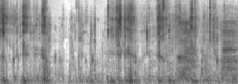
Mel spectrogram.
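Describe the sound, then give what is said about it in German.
Crackly chewing with bursts of sharp, fizzy pops and crunches, irregular and fairly loud, like popping candy crackling in a mouth. No one speaks. “Ach, wie dieses Zeug, was man sich in den Mund stecken kann. Ja, wie diese Knisterbrause oder...”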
